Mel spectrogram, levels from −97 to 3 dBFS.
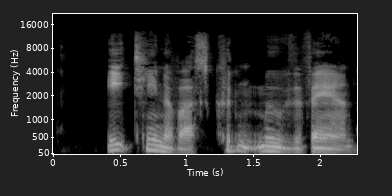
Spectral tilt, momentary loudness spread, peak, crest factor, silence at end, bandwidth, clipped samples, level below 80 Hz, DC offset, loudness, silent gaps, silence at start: -4 dB/octave; 6 LU; -14 dBFS; 22 dB; 0.05 s; 13 kHz; under 0.1%; -68 dBFS; under 0.1%; -34 LUFS; none; 0.4 s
